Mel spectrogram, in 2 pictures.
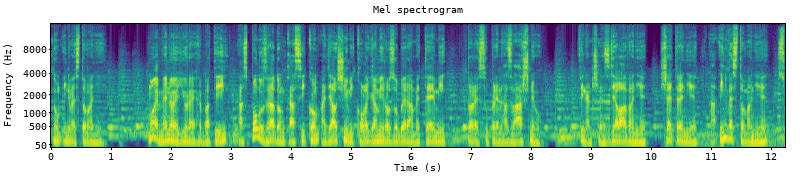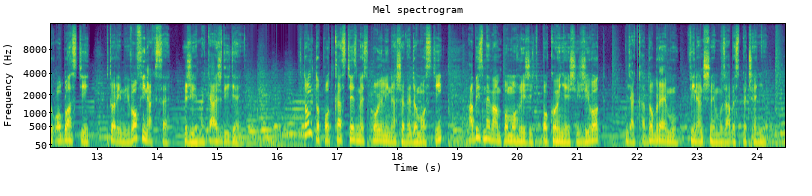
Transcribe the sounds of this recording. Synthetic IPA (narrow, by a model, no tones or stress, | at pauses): nɔminʋɛst̪ɔʋaɲiː | mɔjɛmɛnɔjɛjuɾajɦr̩bat̪iːaspɔluzɾad̪ɔmkasikɔmaɟalʃiːmikɔlɛɡamiɾɔzɔbɛɾamɛt̪ɛːmikt̪ɔɾɛːsuːpɾɛnaːzʋaːʃɲɔʊfinant͡ʃnɛːvzɟɛlaːʋaɲɪɛ | ʃɛt̪ɾɛɲɪɛaʔinʋɛst̪ɔʋaɲɪɛsuːɔblascikt̪ɔɾiːmiʋɔfinaksɛ | ʒijɛmɛkaʒd̪iːɟɛɲ | ft̪ɔmt̪ɔpɔt̪kascɛzmɛspɔjilinaʃɛʋɛd̪ɔmɔsciabizmɛʋaːmpɔmɔɦliʒicpɔkɔjɲɛjʃiːʒiʋɔt̪ | vɟakʰad̪ɔbɾɛːmufinant͡ʃnɛːmuzabɛspɛt͡ʃɛɲɪu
